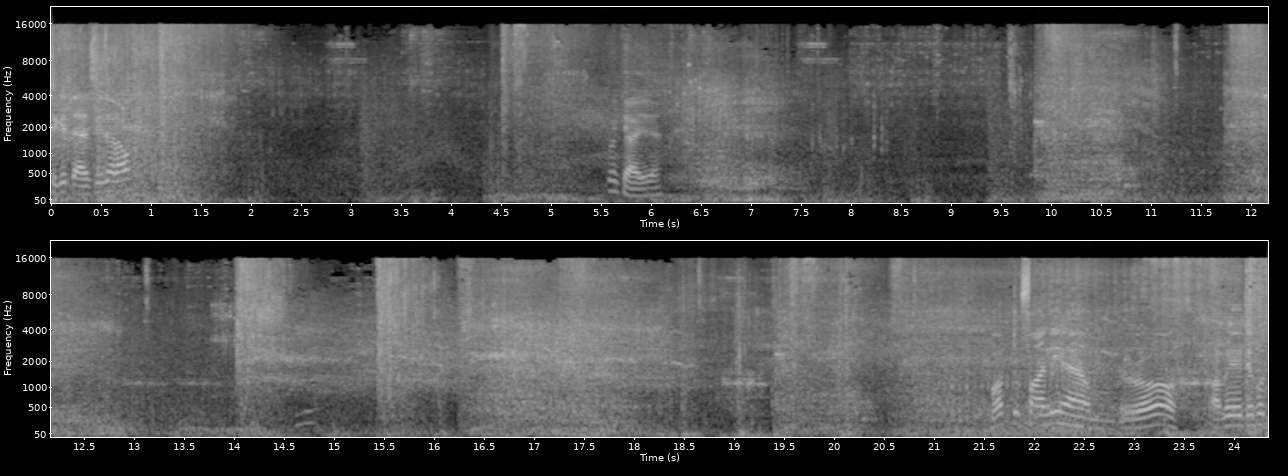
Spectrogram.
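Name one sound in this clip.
A dragon lets out shrill, warbling screeches.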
